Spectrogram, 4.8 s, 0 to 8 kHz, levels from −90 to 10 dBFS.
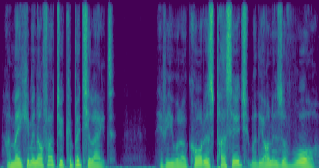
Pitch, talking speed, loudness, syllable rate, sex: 150 Hz, 215 wpm, -15 LUFS, 6.6 syllables/s, male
